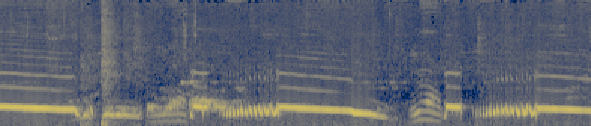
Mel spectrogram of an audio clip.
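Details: Morning song of a male local Barbary dove: long, smooth, falling coo tones alternate with rapid pulsed rolls and short upswept notes. A brief knock or rustle is heard near the start.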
